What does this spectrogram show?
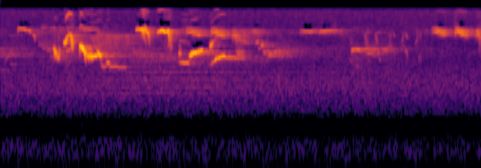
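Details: A European robin sings in Beverwijk, the Netherlands: a thin, high warble of sweet, quickly changing notes in short phrases with brief pauses, over a faint low background hum.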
